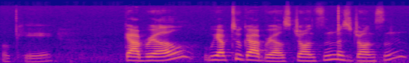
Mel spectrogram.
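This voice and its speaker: A woman's voice: mid-range voice, lively intonation, moderate pace, sharp tone, slight background noise. A woman moderating a meeting and calling on participants in an informal way. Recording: faint room ambience.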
